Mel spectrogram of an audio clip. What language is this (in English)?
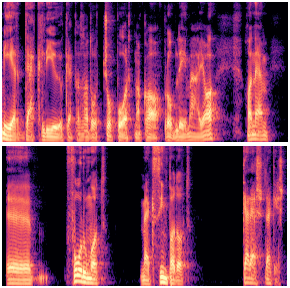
Hungarian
